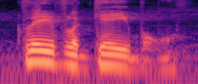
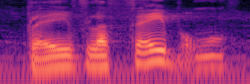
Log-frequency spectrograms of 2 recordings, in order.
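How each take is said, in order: First: The second word begins with a G sound. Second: The second word begins with an F sound. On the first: The speaker calls it right. "I'm sorry" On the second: The speaker calls it wrong. "I keep thinking that last G is an F for some reason"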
